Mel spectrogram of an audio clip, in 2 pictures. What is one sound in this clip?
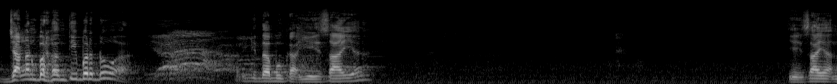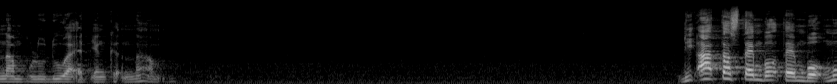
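A middle-aged man speaks calmly and slowly through a microphone, pausing between phrases.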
